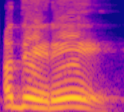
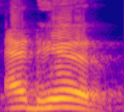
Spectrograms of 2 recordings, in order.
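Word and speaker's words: adhere: अच्छा पंजाबी बच्चे अधेरे, अधेरे सर अधेरे, कहते सर अंधेरे का अधेरे कर दिया। या कुछ बच्चा भाई अधा ते अधेरा। अच्छा इसको प्रोनाउंस कैसे करेंगे पहले मैं सुनना चाहता हूं आपके मुंह से। हाँ जी, very good, it's एडहेयर, it's actually एडहेयर।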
